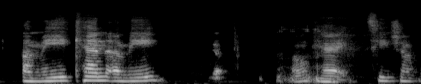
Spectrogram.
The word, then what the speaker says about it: Ammi: Um, is it how is your last name pronounced? Ami. Ami.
